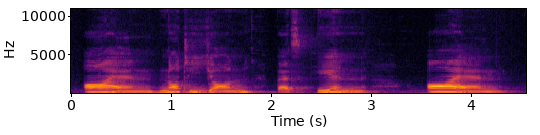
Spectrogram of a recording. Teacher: But if you want to sound native-like, just skipping R is not enough. Saying ion will still make you sound foreign. You need to reduce the ending.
